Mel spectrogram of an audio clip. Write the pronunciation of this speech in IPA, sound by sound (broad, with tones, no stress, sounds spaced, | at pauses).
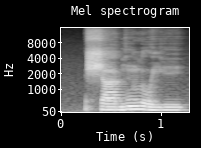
ʃ a˦ ɡ ũ˦ l o˧ j i˧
